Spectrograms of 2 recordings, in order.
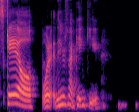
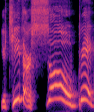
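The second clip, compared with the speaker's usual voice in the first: slow, high, louder impressed dentist; 10 semitones higher, 4 dB louder, slower than usual. Retold or imitated. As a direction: draw it out, amazed dentist. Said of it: "He's like".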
